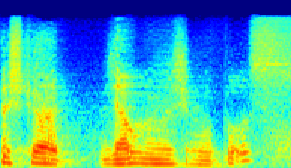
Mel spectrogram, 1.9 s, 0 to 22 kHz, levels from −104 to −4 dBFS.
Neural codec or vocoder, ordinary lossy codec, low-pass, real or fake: codec, 44.1 kHz, 0.9 kbps, DAC; Opus, 64 kbps; 14.4 kHz; fake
